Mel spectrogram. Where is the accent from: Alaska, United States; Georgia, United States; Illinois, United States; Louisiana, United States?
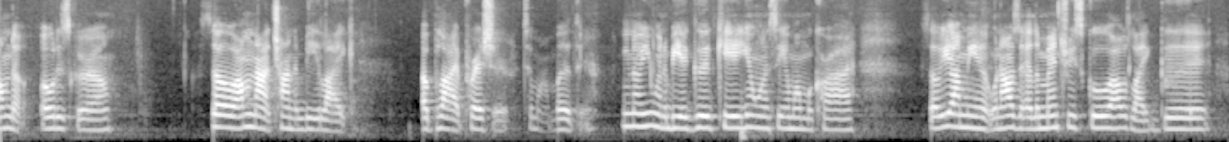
Georgia, United States; Clay County; also born or lived in Atlanta; But, yeah, I'm from Clay County. I was born in Atlanta. I was back and forth Atlanta, Clay County. So I'll claim both. But, you know, I'm Clay County for sure, 100 all day.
